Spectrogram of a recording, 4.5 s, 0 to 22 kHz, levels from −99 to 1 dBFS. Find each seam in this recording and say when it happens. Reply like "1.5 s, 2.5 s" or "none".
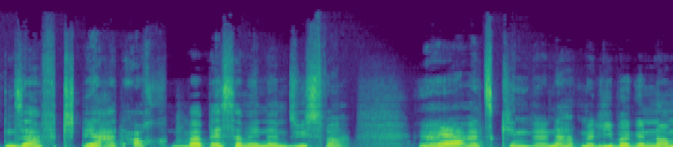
1.1 s, 1.9 s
